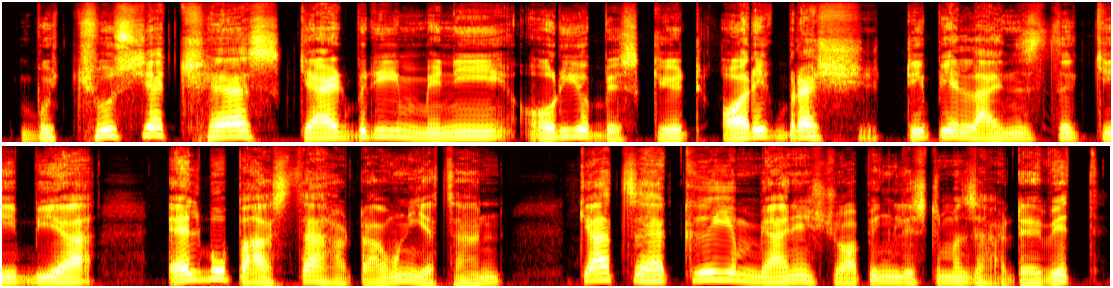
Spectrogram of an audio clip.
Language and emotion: Kashmiri, neutral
